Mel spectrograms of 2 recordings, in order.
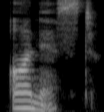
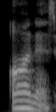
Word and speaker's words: honest: and lastly silent h honest honest we don't say honest you don't hear that h but it is definitely there let's go ahead and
